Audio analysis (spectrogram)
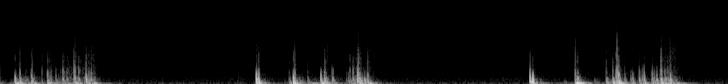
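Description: Fingernails tap and scratch the padded top of a closed, hollow red faux leather zip hard case lying flat. The sound comes in three bursts of quick, dull, low thuds and muffled scratches, separated by silence. Each sound dies away almost at once.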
